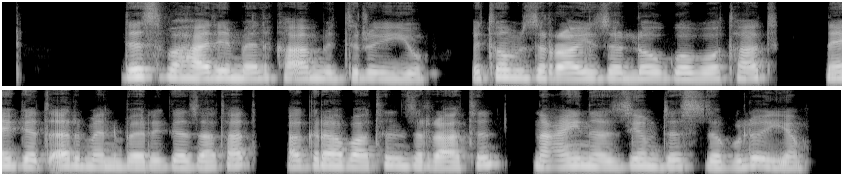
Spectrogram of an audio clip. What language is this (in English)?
Tigrinya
